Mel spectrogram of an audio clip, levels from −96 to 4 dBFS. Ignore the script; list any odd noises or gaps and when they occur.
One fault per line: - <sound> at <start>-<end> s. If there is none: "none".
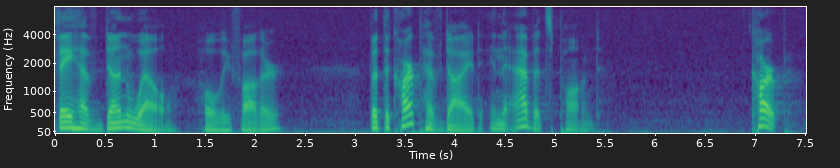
none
